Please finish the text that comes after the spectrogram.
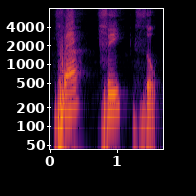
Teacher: زبان کی نوک اوپر والے دانتوں کے ساتھ ہلکی سی ٹکراتی ہے، یا زبان کی نوک دانتوں سے تھوڑی سی باہر نکالیں تو ادا ہوتا ہے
